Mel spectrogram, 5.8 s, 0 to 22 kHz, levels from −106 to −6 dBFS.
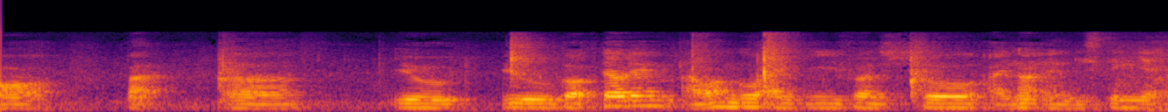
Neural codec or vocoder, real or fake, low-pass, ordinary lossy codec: none; real; none; none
